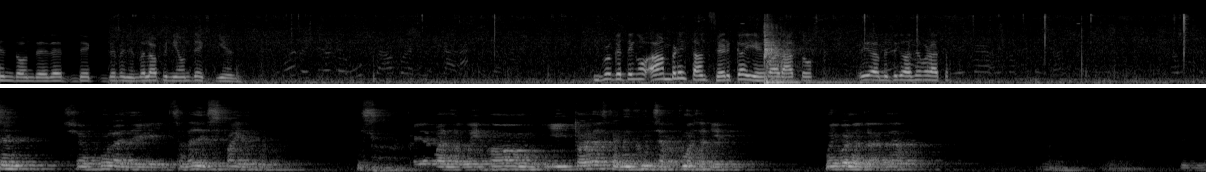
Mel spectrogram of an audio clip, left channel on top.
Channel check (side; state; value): both; different; correlation -0.01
